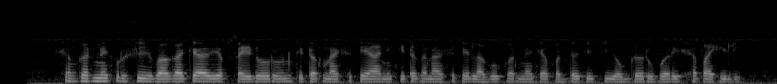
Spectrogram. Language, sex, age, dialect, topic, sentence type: Marathi, male, 31-35, Varhadi, agriculture, statement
